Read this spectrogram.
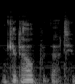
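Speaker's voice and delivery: very quiet, breathy, barely-there whispered murmur. Voicing a character who offers a player help: very quiet voice. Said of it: "his voice is very quiet".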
